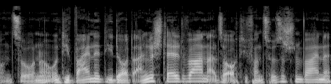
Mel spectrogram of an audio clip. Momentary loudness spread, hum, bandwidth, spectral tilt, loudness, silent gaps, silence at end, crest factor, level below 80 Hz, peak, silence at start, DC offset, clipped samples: 4 LU; none; 16.5 kHz; -5 dB/octave; -17 LUFS; none; 0 s; 14 dB; -38 dBFS; -2 dBFS; 0 s; under 0.1%; under 0.1%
